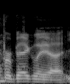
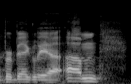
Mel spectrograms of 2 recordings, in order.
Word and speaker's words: Birbiglia: Like I read on your blog, you I don't know how to say his last name, Mike Birbiglia. – Mike Birbiglia, yeah, Birbiglia.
